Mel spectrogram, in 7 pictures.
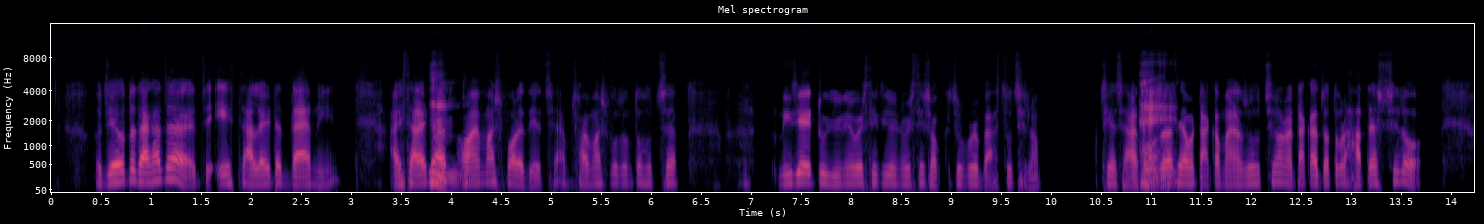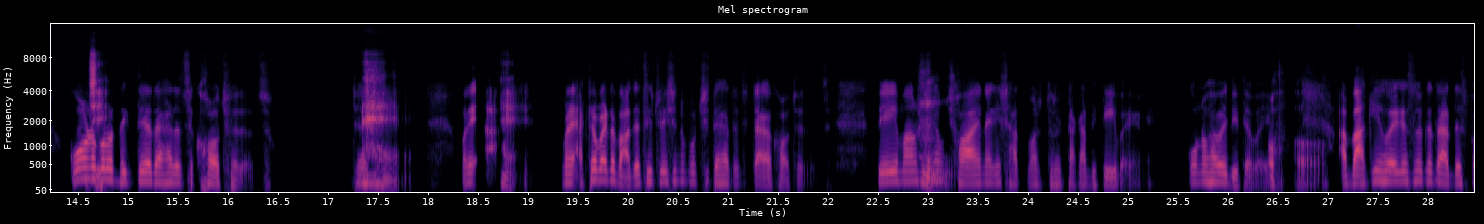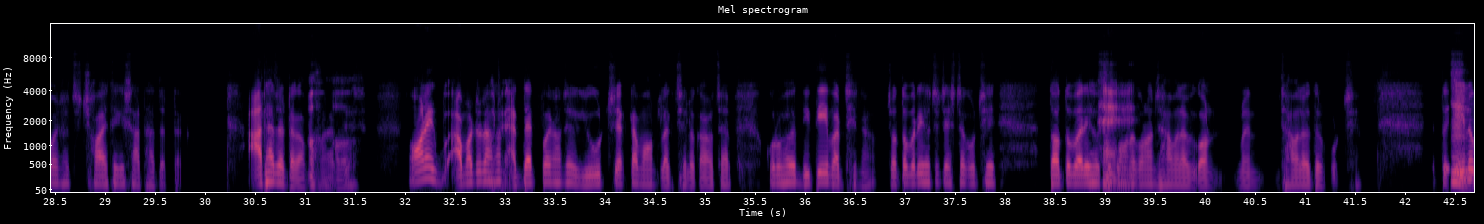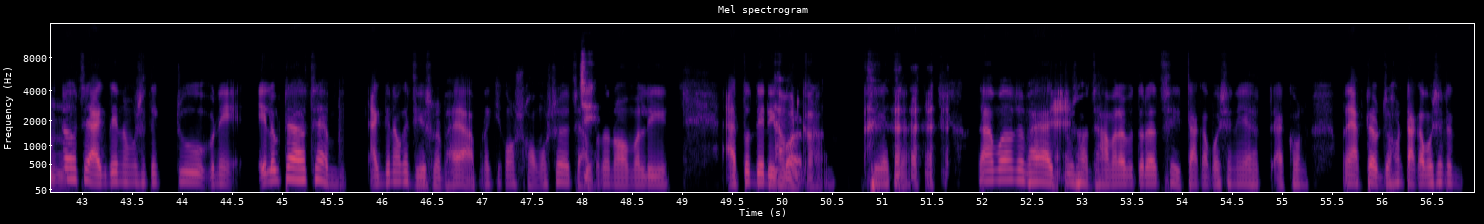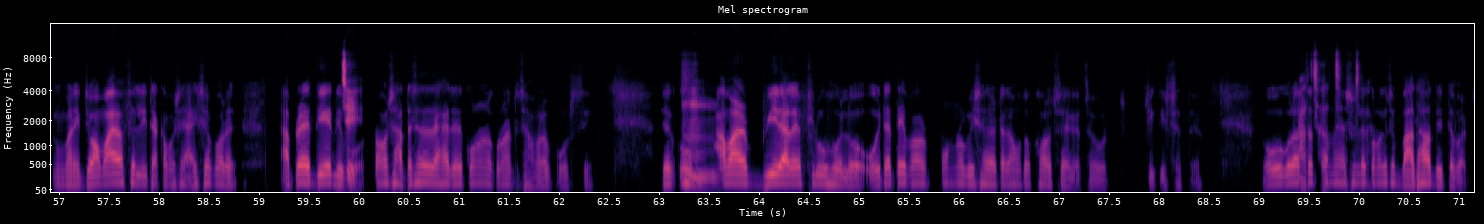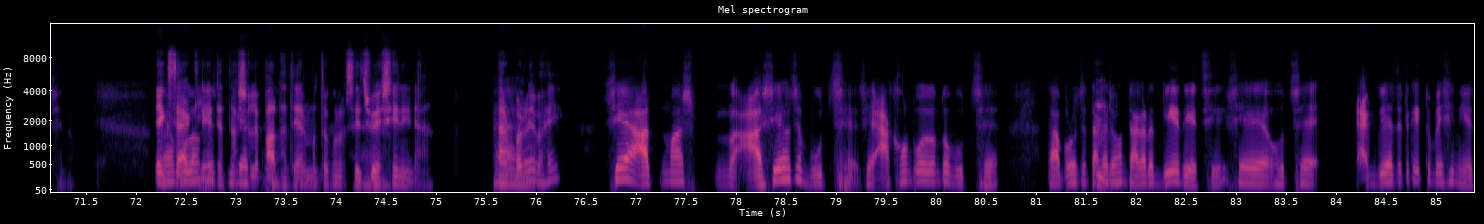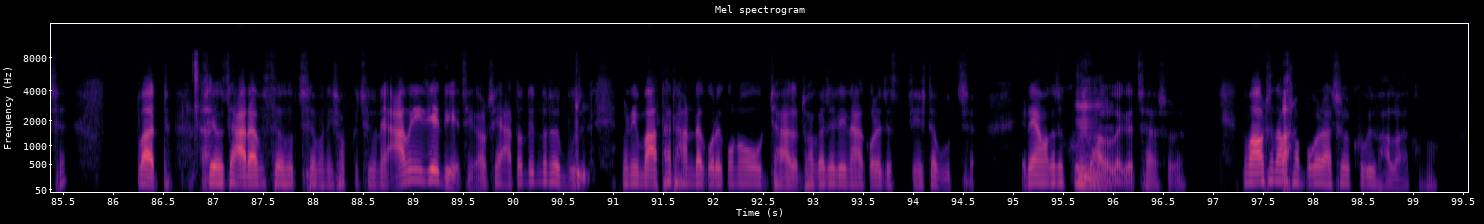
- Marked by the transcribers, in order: yawn; in English: "হিউজ"; giggle
- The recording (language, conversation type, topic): Bengali, unstructured, কোনো প্রিয়জনের সঙ্গে দ্বন্দ্ব হলে আপনি প্রথমে কী করেন?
